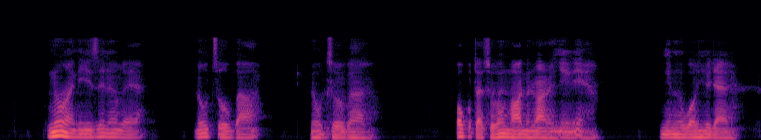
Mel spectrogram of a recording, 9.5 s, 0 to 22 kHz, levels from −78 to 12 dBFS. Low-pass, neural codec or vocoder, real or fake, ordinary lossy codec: 7.2 kHz; codec, 16 kHz, 0.5 kbps, FunCodec, trained on Chinese and English, 25 frames a second; fake; none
